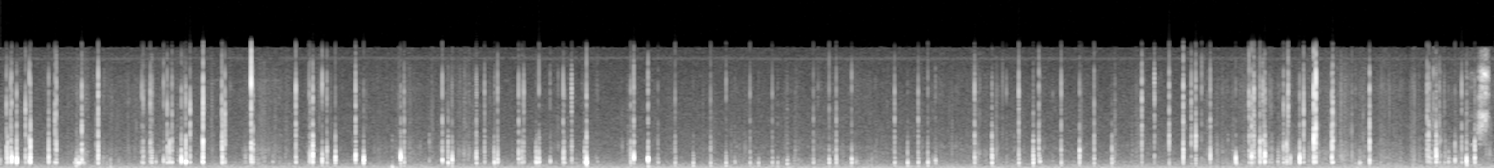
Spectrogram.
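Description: A small, hollow black plastic Olympus compact digital camera is tapped and scratched by fingertips on its screen bezel and back control pad. Dense, irregular clicky taps and scratchy rustles overlap, each dry and short with no ring, over a steady low hum.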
